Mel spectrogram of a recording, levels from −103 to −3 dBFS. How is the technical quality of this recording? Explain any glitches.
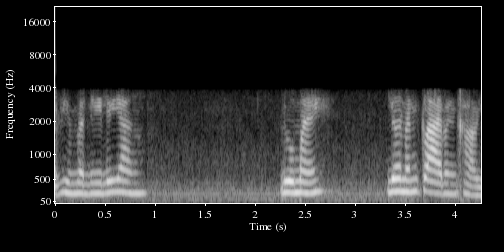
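Technical quality is limited by plainly audible low-bitrate coding throughout. Throughout, G.729 codec coding rebuilds the speech from a vocal-tract model and sparse pulses, which fits 8 kbit/s. It sounds rough and synthetic with nothing above 3.8 kHz, unlike simple band-limiting, which stays smooth.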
